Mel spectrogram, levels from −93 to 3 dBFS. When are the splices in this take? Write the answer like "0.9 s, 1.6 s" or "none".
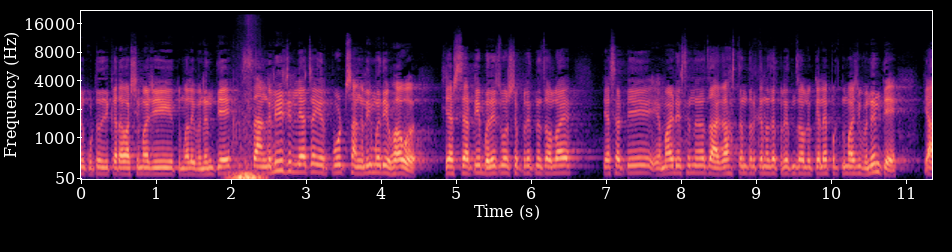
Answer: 2.1 s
